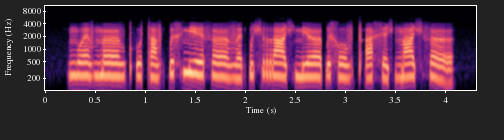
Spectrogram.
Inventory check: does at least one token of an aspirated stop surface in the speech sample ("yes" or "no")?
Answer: no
